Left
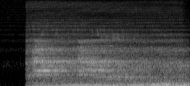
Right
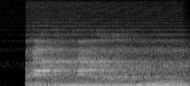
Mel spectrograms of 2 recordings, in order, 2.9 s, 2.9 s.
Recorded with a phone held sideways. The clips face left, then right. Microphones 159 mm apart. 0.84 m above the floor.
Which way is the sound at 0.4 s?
55° right (ahead or behind).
